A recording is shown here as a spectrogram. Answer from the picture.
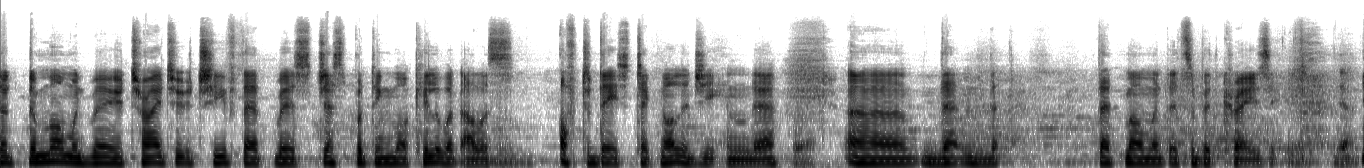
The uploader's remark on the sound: For this year’s Goodwood Festival of Speed, we took our microphones with us and shoved them in the faces of some of the most powerful and interesting people behind the most exciting cars in the world.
